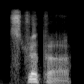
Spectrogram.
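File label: "stripper", British English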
